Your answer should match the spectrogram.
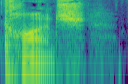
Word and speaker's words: conch: And it's spelled conch, but you pronounce it conch.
